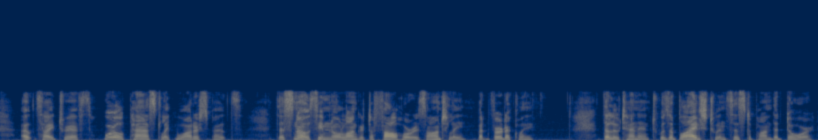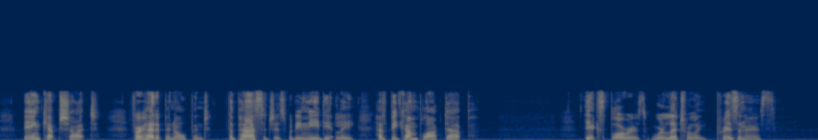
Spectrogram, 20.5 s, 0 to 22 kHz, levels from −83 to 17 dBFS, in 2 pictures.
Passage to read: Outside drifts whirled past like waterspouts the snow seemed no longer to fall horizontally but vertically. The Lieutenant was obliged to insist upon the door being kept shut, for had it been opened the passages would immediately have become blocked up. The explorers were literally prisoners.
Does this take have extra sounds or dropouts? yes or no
no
